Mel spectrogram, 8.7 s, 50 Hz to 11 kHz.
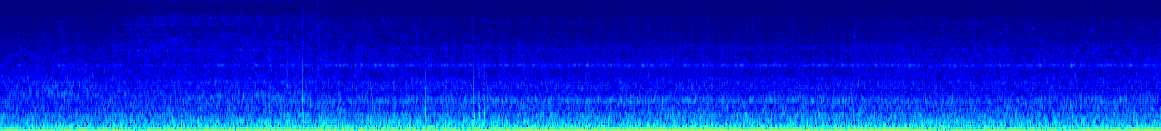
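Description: Skoda Octavia's 1.6 engine idling, heard from inside the cabin as a steady low rumble.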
